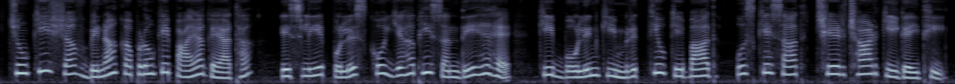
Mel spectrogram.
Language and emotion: Hindi, neutral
